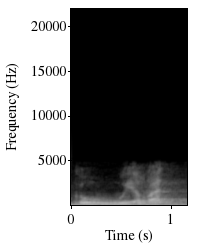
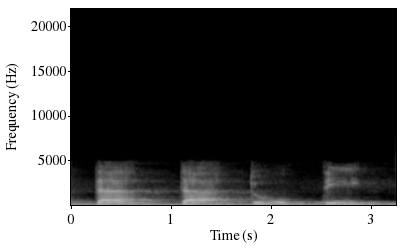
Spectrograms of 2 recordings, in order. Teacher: فعلينا أن نجعل الهواء يتدفق قليلا بعد صوت التاء · Shown in: second take · لأنها كانت محبوسة، فلما نفرج عن الحرف المحبوس يتدفق الهواء. · Term: الهمس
